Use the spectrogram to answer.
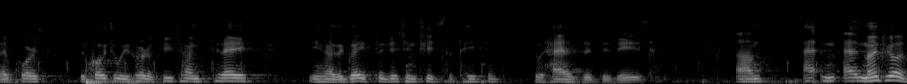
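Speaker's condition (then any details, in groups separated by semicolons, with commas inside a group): Cerebral palsy; diagnosed at age four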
